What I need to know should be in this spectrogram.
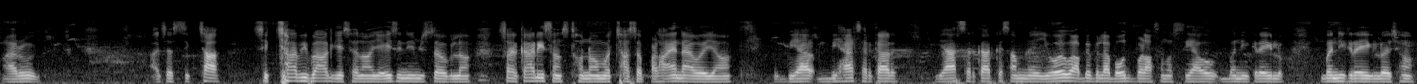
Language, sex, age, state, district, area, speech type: Maithili, male, 30-45, Bihar, Purnia, urban, spontaneous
